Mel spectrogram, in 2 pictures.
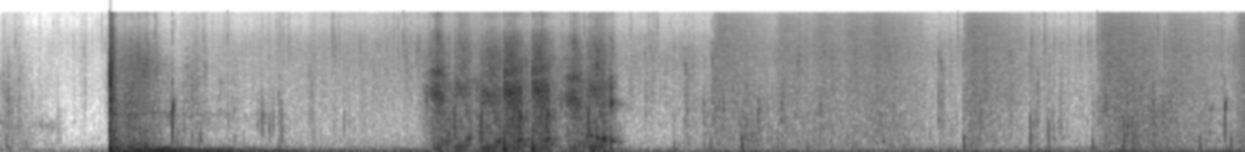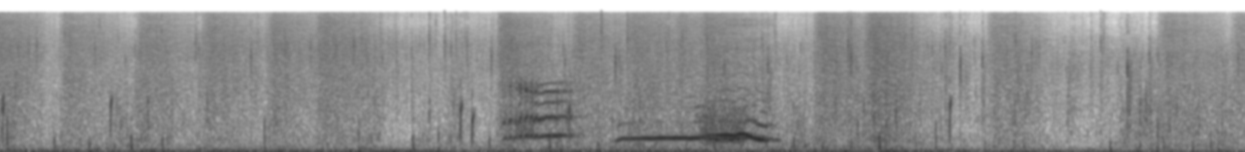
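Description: Blocks crunch as they are broken, in short repeated bursts.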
